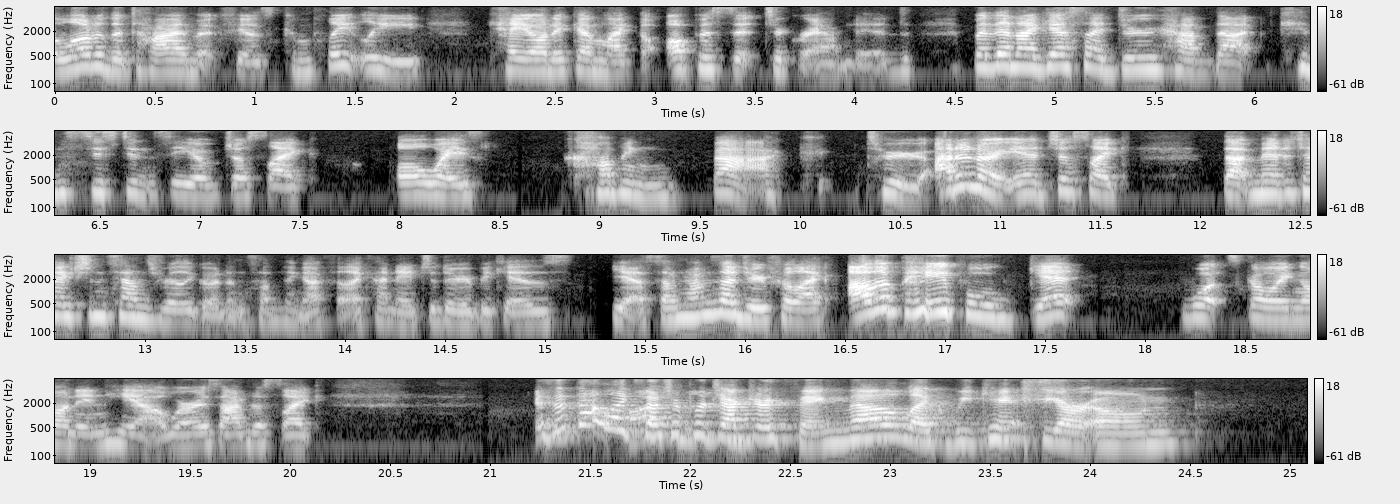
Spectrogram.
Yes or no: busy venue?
no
